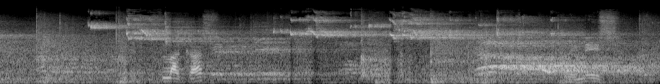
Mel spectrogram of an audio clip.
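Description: Sneakers squeak sharply on a hard court in an echoing hall.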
